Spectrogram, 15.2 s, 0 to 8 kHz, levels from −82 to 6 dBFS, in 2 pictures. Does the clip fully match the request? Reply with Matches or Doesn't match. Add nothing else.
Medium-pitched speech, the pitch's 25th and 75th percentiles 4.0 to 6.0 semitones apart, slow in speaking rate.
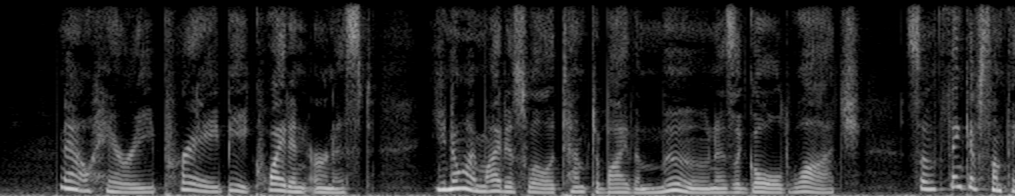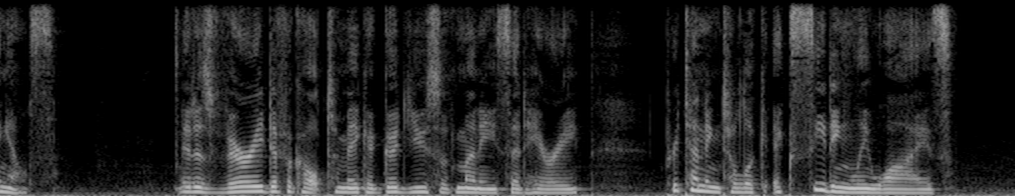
Doesn't match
